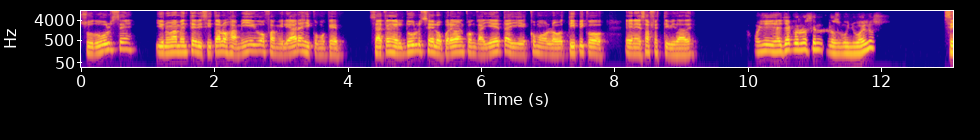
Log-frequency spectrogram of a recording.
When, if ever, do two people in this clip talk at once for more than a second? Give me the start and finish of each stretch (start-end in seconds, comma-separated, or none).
none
